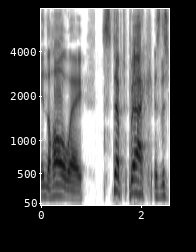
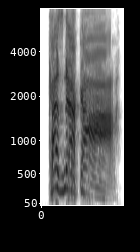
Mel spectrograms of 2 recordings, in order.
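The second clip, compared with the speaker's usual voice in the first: mild, short goblinish battle cry; 3 semitones higher than usual. Voicing a hobgoblin charging the party: shouting in goblin. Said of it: "he'll shout something goblinish".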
